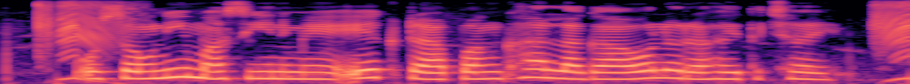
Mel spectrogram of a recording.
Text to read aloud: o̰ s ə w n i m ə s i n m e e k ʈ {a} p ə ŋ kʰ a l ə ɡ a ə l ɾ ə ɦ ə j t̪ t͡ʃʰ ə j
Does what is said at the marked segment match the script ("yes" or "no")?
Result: yes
